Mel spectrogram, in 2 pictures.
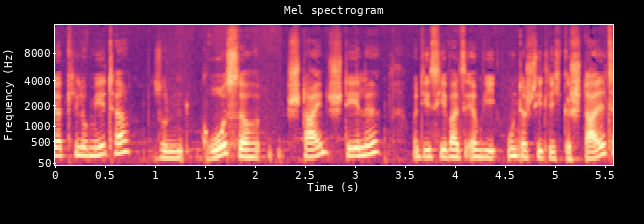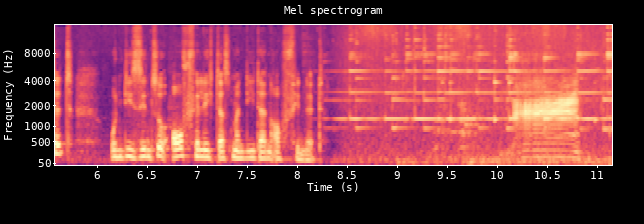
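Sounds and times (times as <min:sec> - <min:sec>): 
speech: 0:00.0 - 0:08.7
sheep bleating in a pasture: 0:10.2 - 0:11.0.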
